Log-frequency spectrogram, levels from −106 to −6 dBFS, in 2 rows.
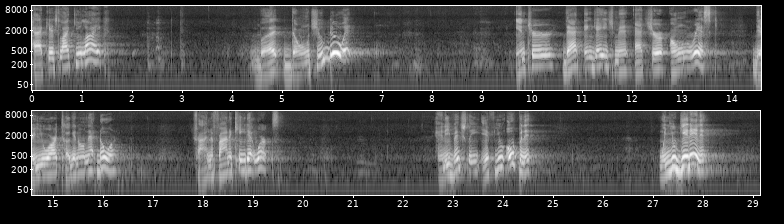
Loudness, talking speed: -24 LUFS, 85 wpm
